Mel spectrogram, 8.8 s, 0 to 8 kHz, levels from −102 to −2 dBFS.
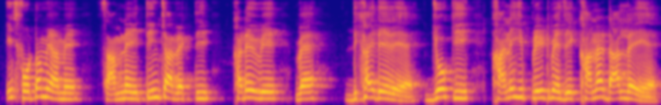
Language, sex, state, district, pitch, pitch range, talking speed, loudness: Hindi, male, Uttar Pradesh, Saharanpur, 190 Hz, 180-210 Hz, 175 wpm, -16 LUFS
